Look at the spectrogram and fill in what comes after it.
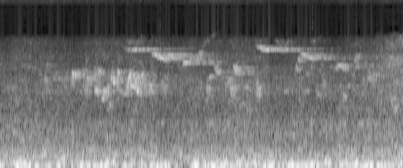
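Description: Small songbirds chirping and giving short, high whistles in the trees from about a second in, over a steady low rumble that is the loudest sound throughout.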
